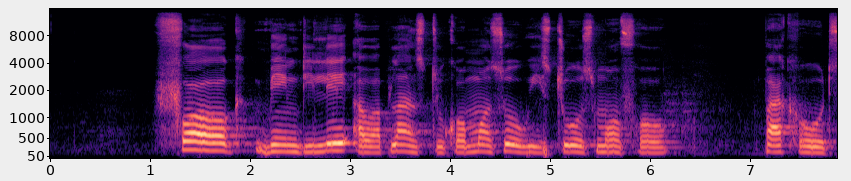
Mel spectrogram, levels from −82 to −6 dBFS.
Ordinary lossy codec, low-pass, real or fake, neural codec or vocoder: none; 14.4 kHz; fake; vocoder, 44.1 kHz, 128 mel bands every 256 samples, BigVGAN v2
